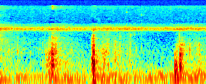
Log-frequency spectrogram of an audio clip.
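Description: Near silence broken by a few faint footsteps on dirt, three soft steps spread across two seconds.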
